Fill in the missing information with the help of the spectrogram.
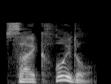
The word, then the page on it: cycloidal: English; British English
